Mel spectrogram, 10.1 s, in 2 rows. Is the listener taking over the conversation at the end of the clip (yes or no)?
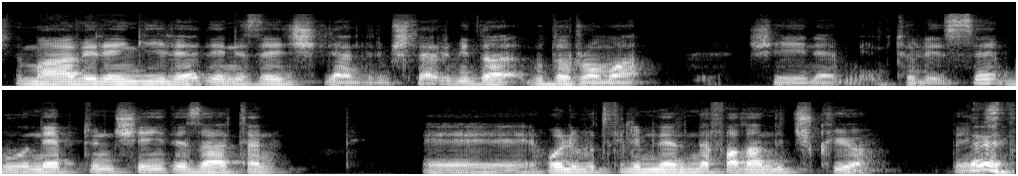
yes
